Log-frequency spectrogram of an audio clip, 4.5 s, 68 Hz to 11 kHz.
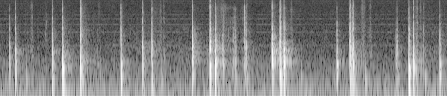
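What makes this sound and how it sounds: Long painted nails tap the lid of a small clear plastic box filled with loose rhinestones, held in one hand. There are 17 short, sharp plastic clicks in an uneven rhythm, some coming in quick pairs. Each tap dies away almost instantly against a quiet background.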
